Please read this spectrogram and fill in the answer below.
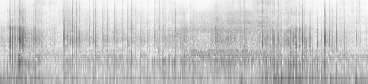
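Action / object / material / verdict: tap / textured faux leather hard case / faux leather / none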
